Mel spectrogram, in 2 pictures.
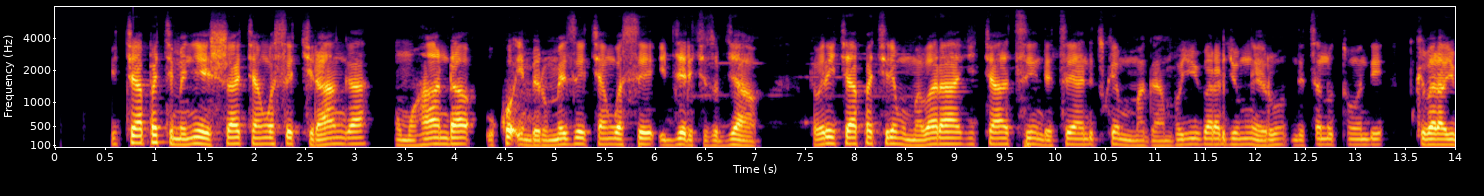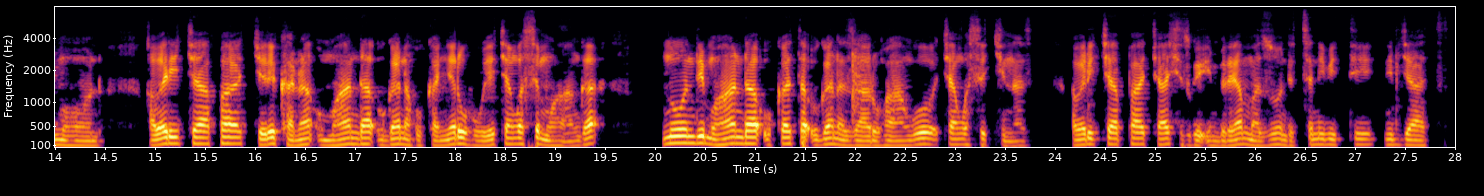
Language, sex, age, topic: Kinyarwanda, male, 18-24, government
